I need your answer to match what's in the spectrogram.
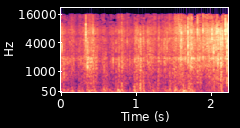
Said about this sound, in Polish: To było szeleszczenie gazety, proszę Państwa. Udało się w końcu wydać gazetę,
